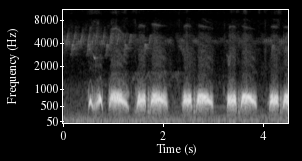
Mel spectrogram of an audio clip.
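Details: Spotted dove, one of a fiercely calling pair used in decoy luring: strong mid-pitched hoarse coos in repeated pairs, a short note followed by a longer rolling one, about four pairs in under five seconds, clear and close.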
